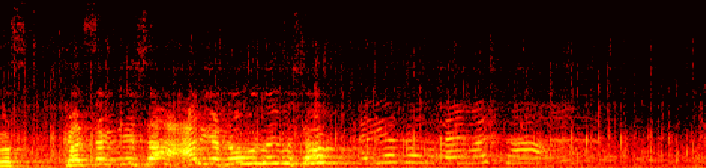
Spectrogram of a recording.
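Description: A man chants loudly through loudspeakers, echoing outdoors.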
